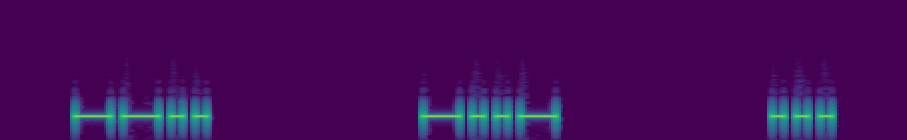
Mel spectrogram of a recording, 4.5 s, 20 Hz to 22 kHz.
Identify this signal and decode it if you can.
Morse code, heard as a keyed tone, about 20 wpm, spaced as for 7 wpm, 700 Hz. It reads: ZXS
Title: USA Call Signs - 6 Characters - 6x Character Spacing - 20wpm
